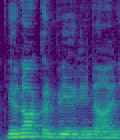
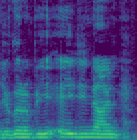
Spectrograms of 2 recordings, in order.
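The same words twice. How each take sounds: First: "not" leaned on in a quick, light mock quote of the son; stress on not. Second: "gonna" leaned on in a light mock quote of the son; stress on gonna. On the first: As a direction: punch "not" in "You're not gonna be eighty-nine". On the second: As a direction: punch "gonna" in "you're gonna be eighty-nine". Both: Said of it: "my son jokingly said".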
